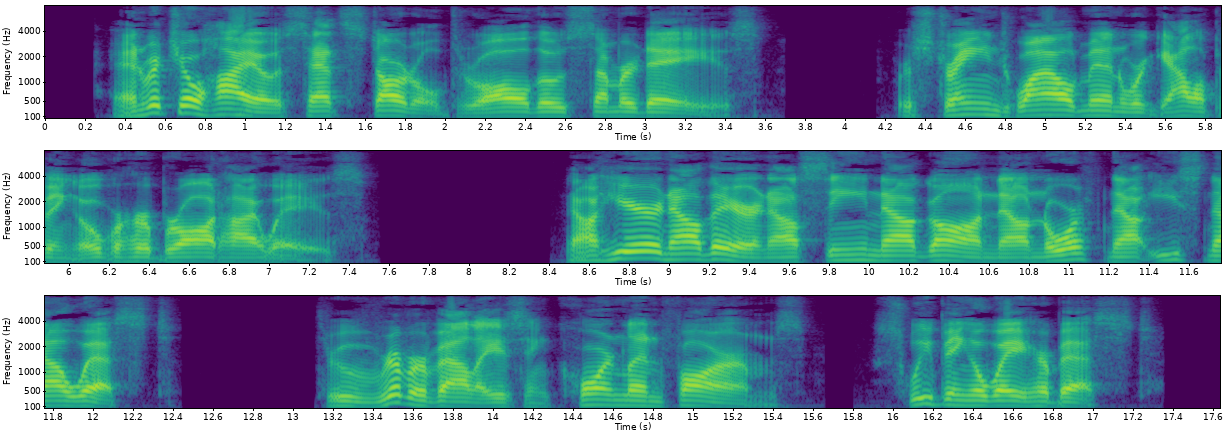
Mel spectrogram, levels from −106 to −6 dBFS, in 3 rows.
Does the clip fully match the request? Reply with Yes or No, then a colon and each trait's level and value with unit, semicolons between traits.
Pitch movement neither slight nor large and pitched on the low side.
Yes: average, 3.8 semitones; low, 125 Hz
